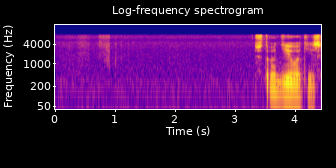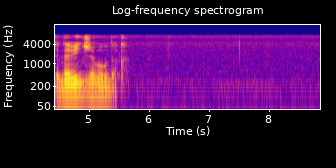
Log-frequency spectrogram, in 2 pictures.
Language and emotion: Russian, sad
